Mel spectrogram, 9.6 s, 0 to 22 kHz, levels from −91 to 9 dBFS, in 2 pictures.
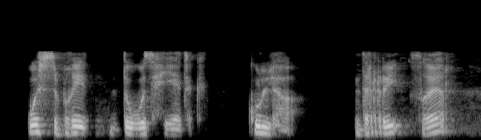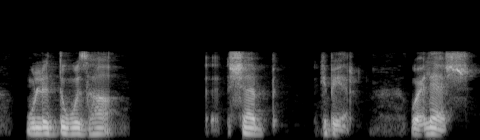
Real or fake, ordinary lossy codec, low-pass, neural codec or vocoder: real; none; 5.4 kHz; none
